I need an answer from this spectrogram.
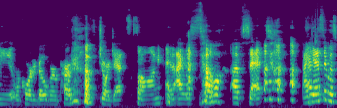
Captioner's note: laughs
